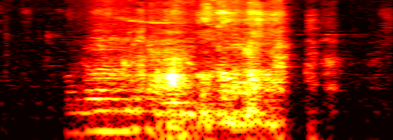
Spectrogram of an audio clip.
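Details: A female Rottweiler puppy grumbles and moans in a low, wavering, speech-like run of sounds, "talking" because she wants to go outside.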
